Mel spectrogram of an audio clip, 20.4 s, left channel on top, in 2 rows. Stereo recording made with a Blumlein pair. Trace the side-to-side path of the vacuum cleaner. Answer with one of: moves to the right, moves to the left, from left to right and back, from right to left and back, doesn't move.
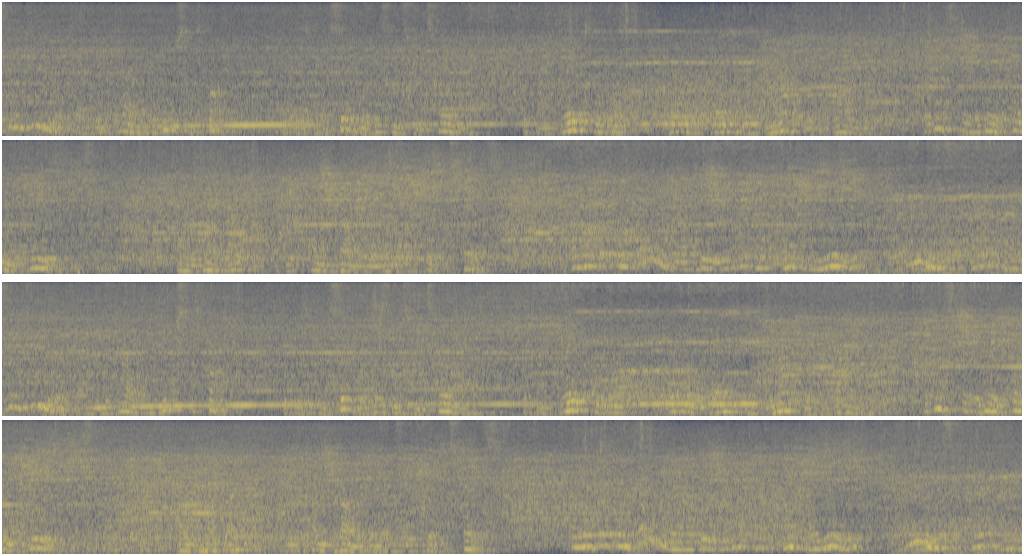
moves to the left.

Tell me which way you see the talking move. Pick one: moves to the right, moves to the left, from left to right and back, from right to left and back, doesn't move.
doesn't move.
